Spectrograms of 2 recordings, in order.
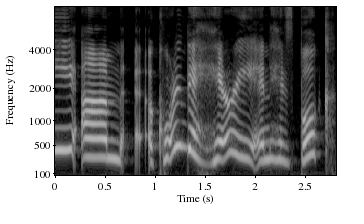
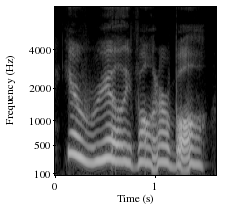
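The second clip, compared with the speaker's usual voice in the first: ordinary delivery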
